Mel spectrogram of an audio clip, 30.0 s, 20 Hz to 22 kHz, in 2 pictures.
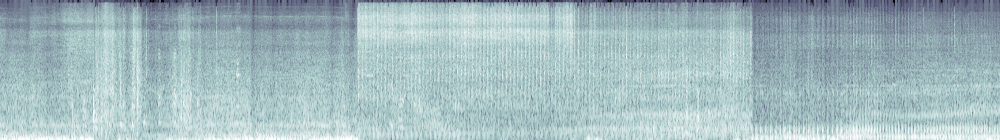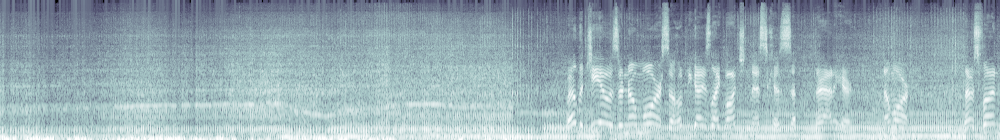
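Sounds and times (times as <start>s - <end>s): engine running wavering pitch: 2.0s - 30.0s
loud hiss: 5.4s - 11.3s.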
